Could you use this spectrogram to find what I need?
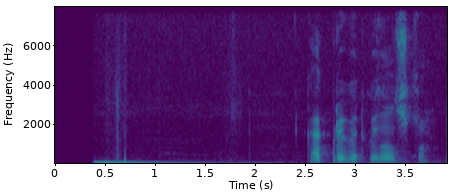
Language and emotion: Russian, neutral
